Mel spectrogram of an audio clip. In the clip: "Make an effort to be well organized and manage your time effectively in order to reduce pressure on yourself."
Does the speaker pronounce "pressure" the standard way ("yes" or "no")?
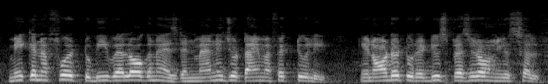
no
